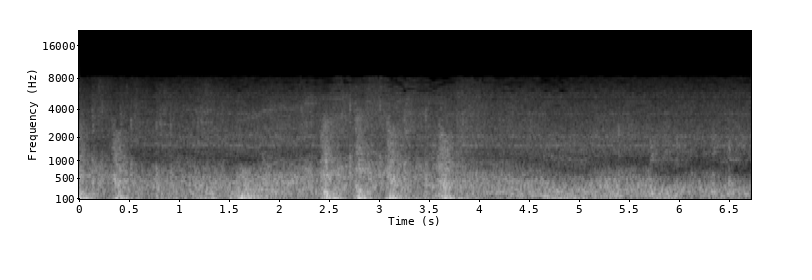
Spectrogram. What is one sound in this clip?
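A steam engine chuffs rhythmically as a train runs along the tracks.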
